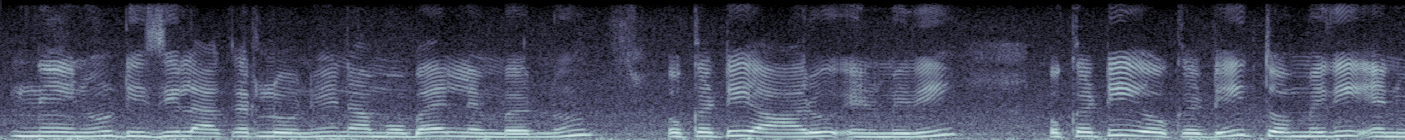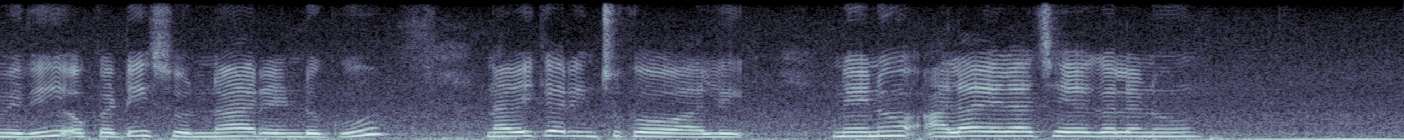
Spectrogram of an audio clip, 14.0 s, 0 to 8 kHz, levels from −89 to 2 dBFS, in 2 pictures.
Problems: constant background noise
